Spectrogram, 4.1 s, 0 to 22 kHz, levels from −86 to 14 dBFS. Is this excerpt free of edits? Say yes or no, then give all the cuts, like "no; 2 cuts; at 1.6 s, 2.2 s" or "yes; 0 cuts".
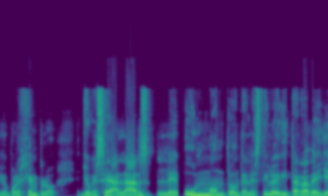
no; 2 cuts; at 2.2 s, 3.0 s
